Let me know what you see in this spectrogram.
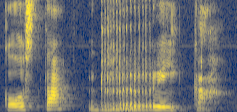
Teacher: recuerden el sonido vibrante múltiple en los alveolos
